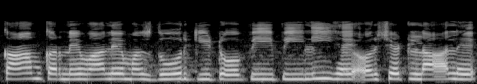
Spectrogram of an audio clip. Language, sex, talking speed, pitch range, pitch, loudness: Hindi, female, 150 wpm, 240-250 Hz, 245 Hz, -14 LUFS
